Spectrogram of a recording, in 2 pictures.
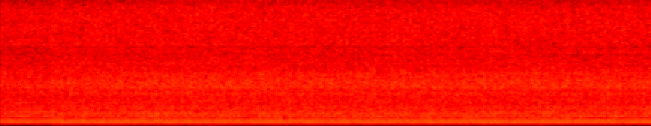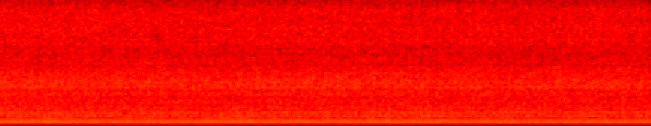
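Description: Near silence: room tone, a faint steady hiss with a faint steady hum.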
